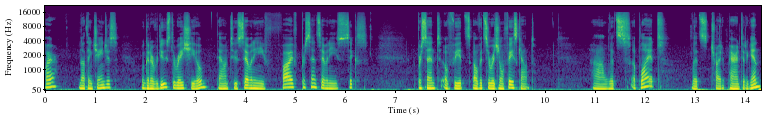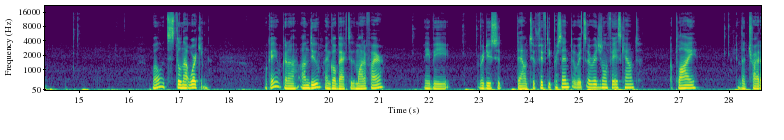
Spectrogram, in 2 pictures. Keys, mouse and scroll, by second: 0.4 ctrl+middle click, 2.5-6.5 drag, 10.1 shift+z, 11.9 ctrl+a, 12.9 click, 14.2 ctrl+p, 18.8 ctrl+z, 19.3 ctrl+z, 20.0 ctrl+z, 21.8 click, 23.0-25.5 drag, 27.0 ctrl+a, 27.9 shift+click.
